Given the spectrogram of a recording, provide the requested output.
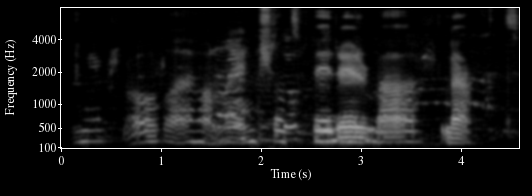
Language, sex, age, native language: Icelandic, female, 15, Icelandic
